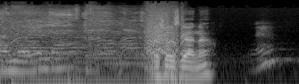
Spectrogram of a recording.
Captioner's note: record scratch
